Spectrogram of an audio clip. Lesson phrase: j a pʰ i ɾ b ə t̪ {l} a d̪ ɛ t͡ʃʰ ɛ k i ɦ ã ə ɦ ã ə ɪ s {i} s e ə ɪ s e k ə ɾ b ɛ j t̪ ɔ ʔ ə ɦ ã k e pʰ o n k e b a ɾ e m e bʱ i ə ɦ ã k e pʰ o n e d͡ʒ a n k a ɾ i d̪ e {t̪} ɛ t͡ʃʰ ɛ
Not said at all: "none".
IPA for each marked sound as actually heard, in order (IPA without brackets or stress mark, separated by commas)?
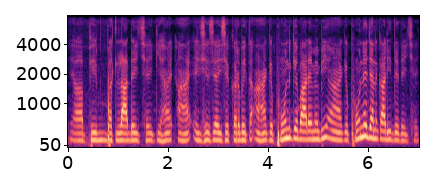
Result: l, e, d̪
